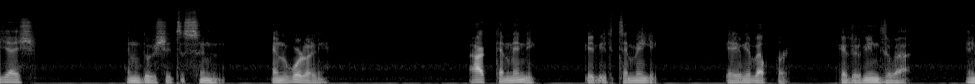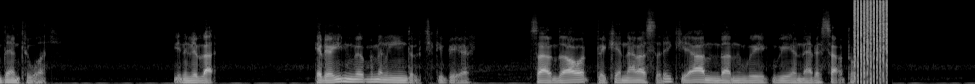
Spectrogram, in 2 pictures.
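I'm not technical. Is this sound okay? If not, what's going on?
No. From 18.29 to 18.67 s, near the end, the speech gives way to a very loud, harsh, chattering static. This is a compressed stream played as audio: a Dolby Digital stream reached the speakers without being decoded, so the player treated packed data as sound. Unlike random crackle or distortion, this static has a steady rhythm. About 31 short bursts a second, each roughly 9 ms long, alternate with brief silent gaps.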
